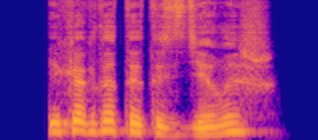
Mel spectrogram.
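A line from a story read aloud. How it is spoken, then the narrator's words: Sighing. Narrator (Russian): Я снова вздохнул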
